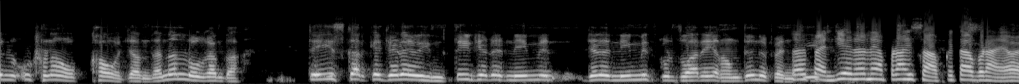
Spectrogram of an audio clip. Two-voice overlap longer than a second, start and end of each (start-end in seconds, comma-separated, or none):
none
